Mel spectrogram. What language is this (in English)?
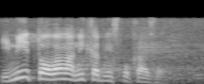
Serbian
